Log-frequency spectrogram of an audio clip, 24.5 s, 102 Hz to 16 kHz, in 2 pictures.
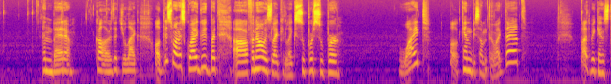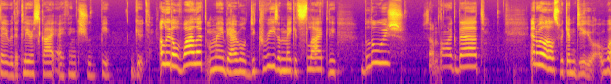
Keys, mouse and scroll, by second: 0.0 double click, 0.5 click, 2.1 click, 5.9 click, 11.6 click, 12.5 click, 13.7 click, 17.6 click, 21.5 click, 23.4 click.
